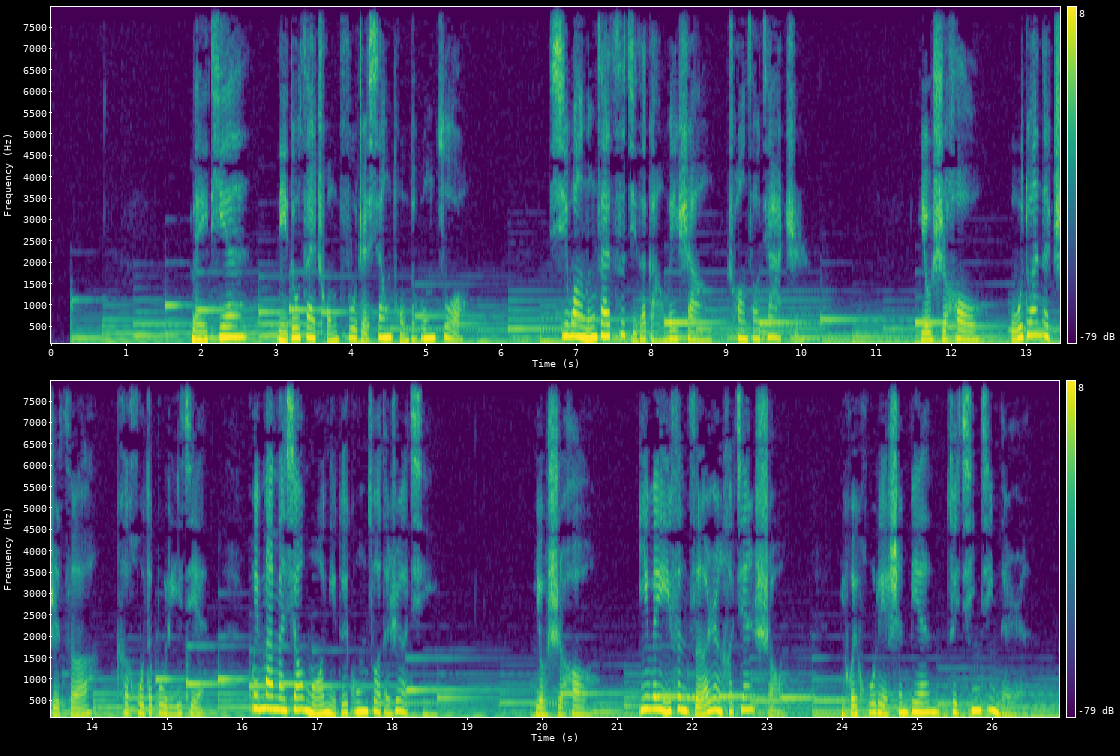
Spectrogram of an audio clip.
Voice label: 旁白温情暖心

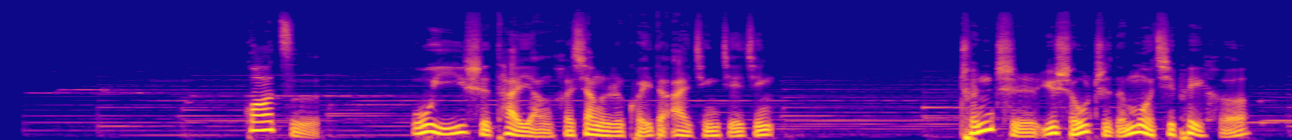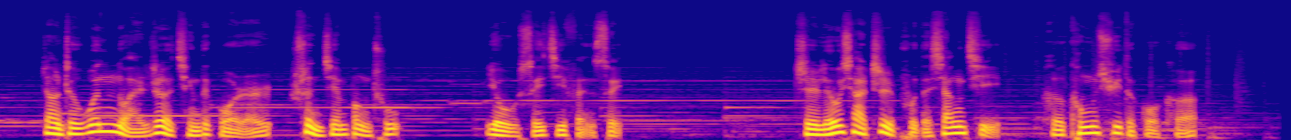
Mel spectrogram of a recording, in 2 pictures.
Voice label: 舌尖体; 舌尖上的中国

